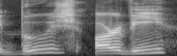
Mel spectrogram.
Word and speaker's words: BougeRV: today uh this is going to be a bouge RV I think that's how you pronounce it b-o-u-g-e-r-v solar panel now this one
